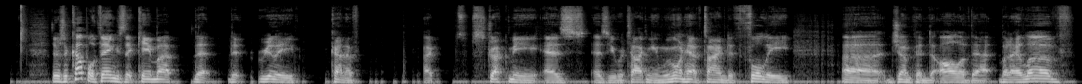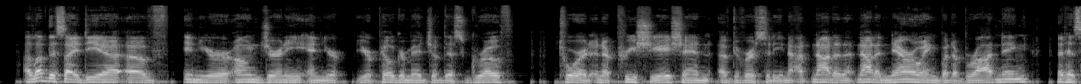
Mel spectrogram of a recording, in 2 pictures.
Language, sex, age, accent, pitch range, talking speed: English, male, 30-49, American, 95-120 Hz, 190 wpm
